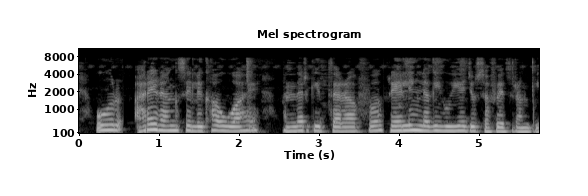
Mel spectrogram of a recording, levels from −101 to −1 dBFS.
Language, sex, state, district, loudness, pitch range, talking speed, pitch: Hindi, female, Bihar, Jahanabad, -35 LUFS, 165-185 Hz, 185 wpm, 175 Hz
